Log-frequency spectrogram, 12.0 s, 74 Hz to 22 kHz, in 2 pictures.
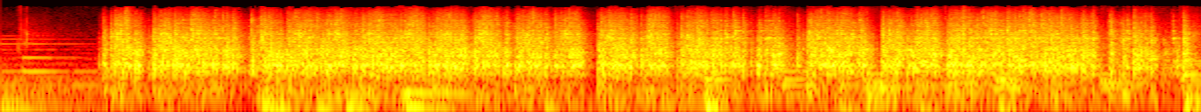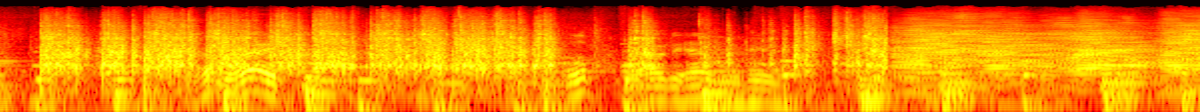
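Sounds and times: plastic game clattering: 0.5 - 12.0.

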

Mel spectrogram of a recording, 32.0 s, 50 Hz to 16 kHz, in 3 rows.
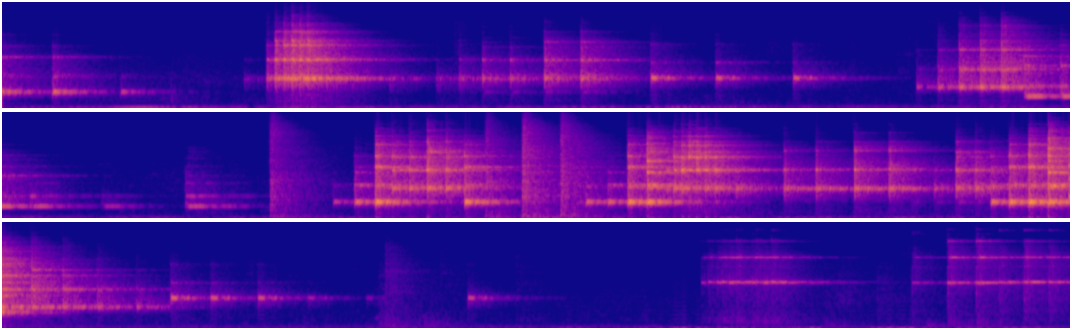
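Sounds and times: held ringing tones: 28.4 - 32.0.

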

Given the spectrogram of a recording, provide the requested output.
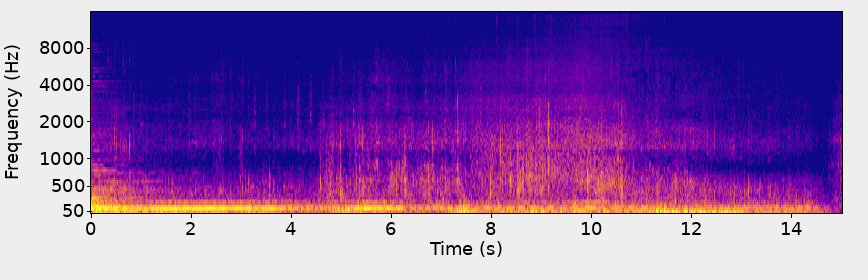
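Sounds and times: engine low drone: 0.0 - 14.9.

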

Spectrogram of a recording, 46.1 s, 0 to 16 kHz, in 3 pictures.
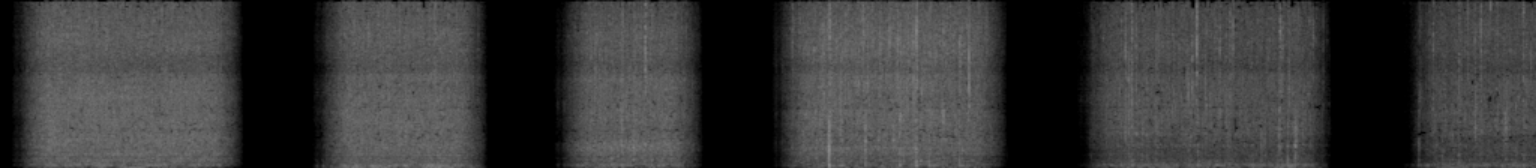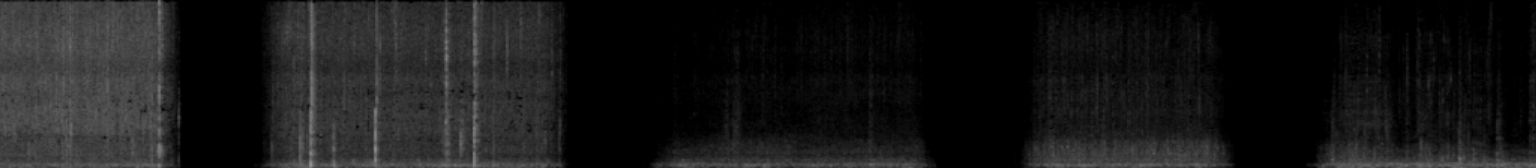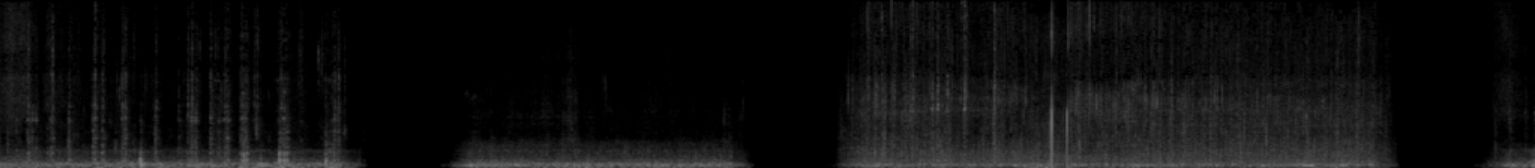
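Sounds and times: food sizzling in oil: 0.2 - 2.4, 5.6 - 7.0, 7.8 - 10.1, 10.9 - 13.3, 14.1 - 17.2, 18.0 - 21.0.

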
